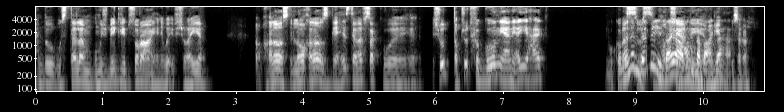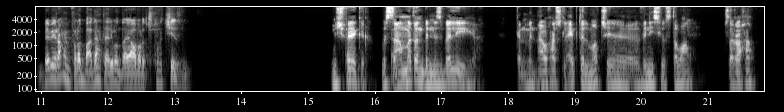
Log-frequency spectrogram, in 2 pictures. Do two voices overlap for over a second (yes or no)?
yes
